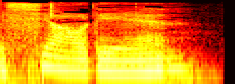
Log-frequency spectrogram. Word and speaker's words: 少年: 少年念作笑脸。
